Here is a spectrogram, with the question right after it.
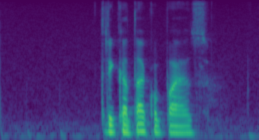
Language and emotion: Russian, neutral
